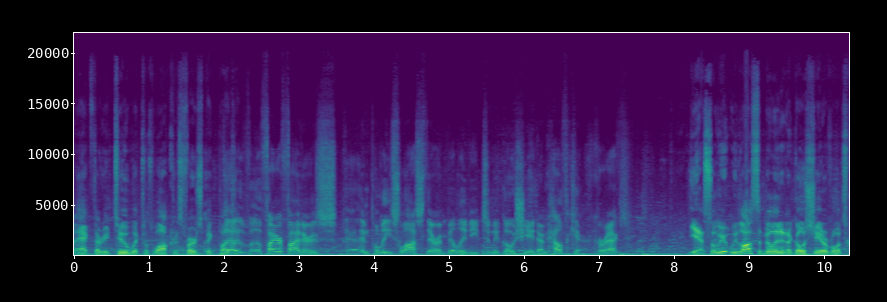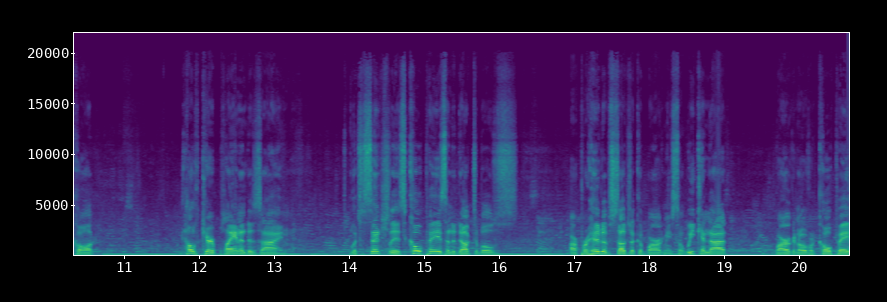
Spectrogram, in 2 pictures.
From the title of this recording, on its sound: Live from LaborFest 2023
